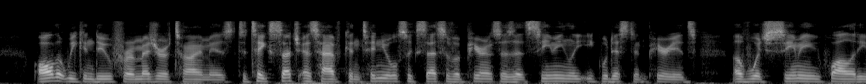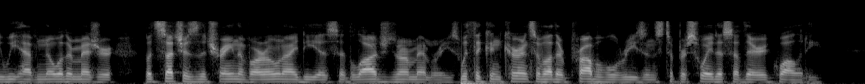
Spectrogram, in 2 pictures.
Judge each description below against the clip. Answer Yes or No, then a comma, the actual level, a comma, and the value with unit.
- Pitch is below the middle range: Yes, low, 120 Hz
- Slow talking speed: No, fast, 205 wpm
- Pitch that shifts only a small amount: Yes, narrow, 1.9 semitones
